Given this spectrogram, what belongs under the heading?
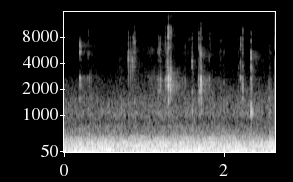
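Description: Someone chews a small bite of prosciutto close to the mic, with soft, wet, irregular mouth sounds and faint crunches over low background rumble, no talk.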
